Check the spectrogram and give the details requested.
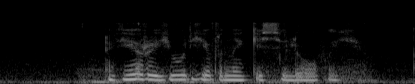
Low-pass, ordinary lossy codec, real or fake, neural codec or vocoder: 7.2 kHz; AAC, 48 kbps; real; none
